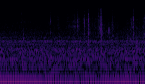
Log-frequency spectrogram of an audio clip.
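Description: Paper pages riffle softly as a small book is flipped through.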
